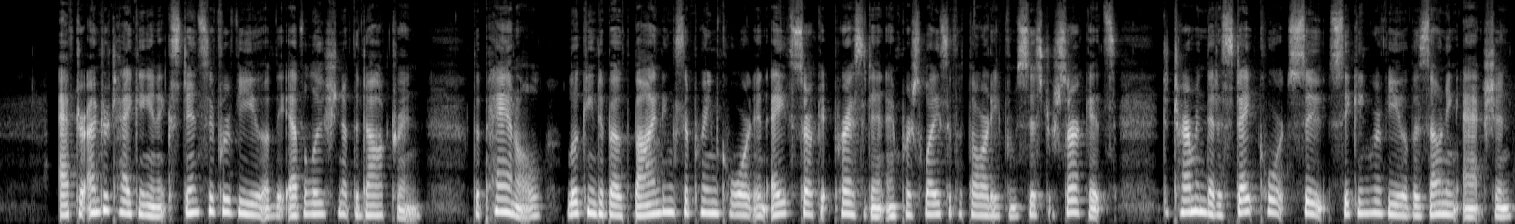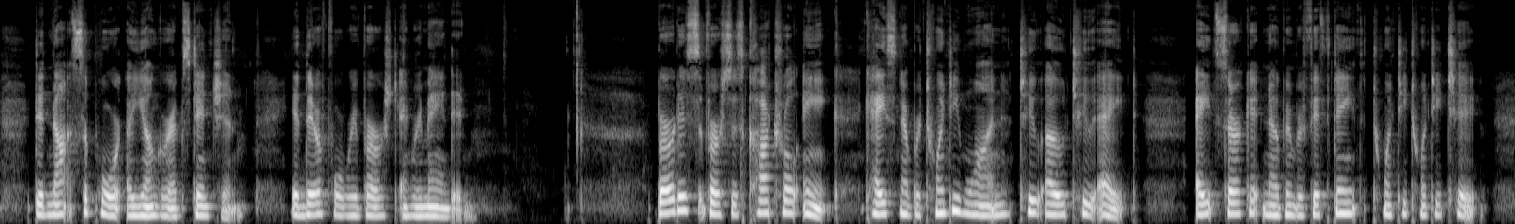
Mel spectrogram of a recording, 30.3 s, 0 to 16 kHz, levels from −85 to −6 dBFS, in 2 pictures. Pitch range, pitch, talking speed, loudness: 155-195 Hz, 175 Hz, 125 wpm, -20 LUFS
